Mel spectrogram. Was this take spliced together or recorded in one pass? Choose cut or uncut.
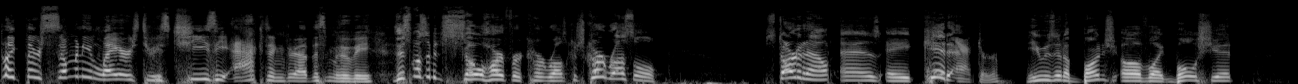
cut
